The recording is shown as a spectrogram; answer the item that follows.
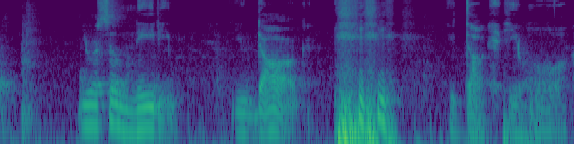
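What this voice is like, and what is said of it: Usual voice. Nothing is said of it.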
